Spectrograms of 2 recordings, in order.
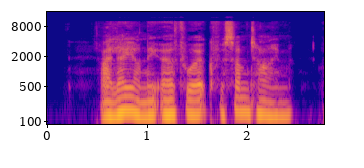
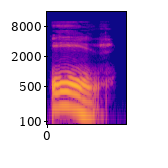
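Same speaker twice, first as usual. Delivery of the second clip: "All" punched louder and higher; very emphatic; 5 semitones higher, 6 dB louder than usual. A narrator's reading. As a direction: hammer home the single word "All". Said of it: "very emphatically".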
